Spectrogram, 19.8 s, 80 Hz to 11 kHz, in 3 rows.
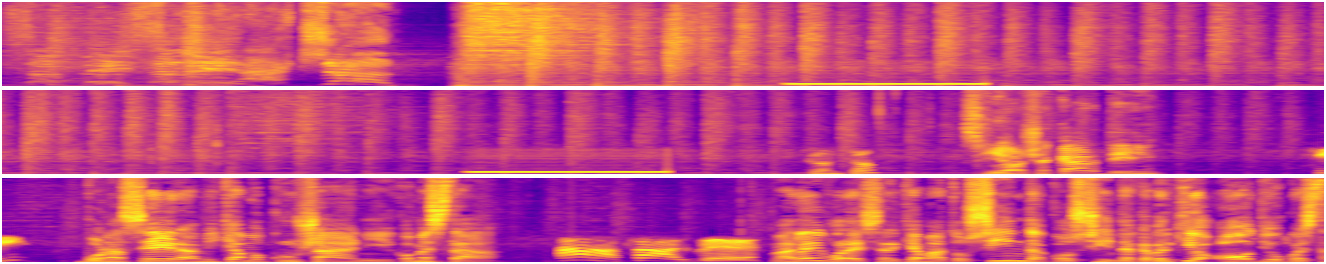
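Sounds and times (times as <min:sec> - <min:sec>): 
speech: 0:03.9 - 0:04.3, 0:10.7 - 0:12.5, 0:13.2 - 0:19.8
Italian telephone ringback tone while placing a call: 0:03.9 - 0:05.0, 0:09.0 - 0:10.0.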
